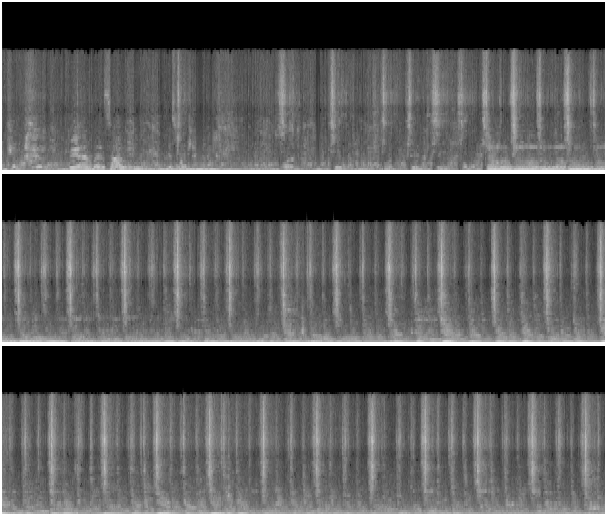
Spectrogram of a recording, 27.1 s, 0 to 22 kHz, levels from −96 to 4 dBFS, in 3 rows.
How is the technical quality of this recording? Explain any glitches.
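The recording has three kinds of fault: constant distortion, pumping from a noise suppressor, and eight distinct dips in level.

Stuck bit: Throughout, distortion rides on the sound and quiet passages fill with noise, likely from one converter bit stuck at a fixed value.

Noise suppressor applied to music or sounds: A speech-tuned suppressor treats sustained parts and tails as noise, so the level pumps and thins, swinging by around 10 dB throughout.

Sound cut by the noise suppressor: Steady or decaying sound is pulled down by about 5 to 7 dB at 3.52–3.72, 5.89–6.04, 14.46–15.23, 15.91–17.13, 17.77–17.99, 19.27–20.02, 21.81–24.03 and 24.97 s to the end.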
